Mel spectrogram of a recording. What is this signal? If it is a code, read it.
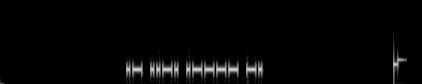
Morse code, heard as a keyed tone, about 40 wpm, 700 Hz. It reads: AF1N
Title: USA Call Signs - 3x Character Spacing - 40wpm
